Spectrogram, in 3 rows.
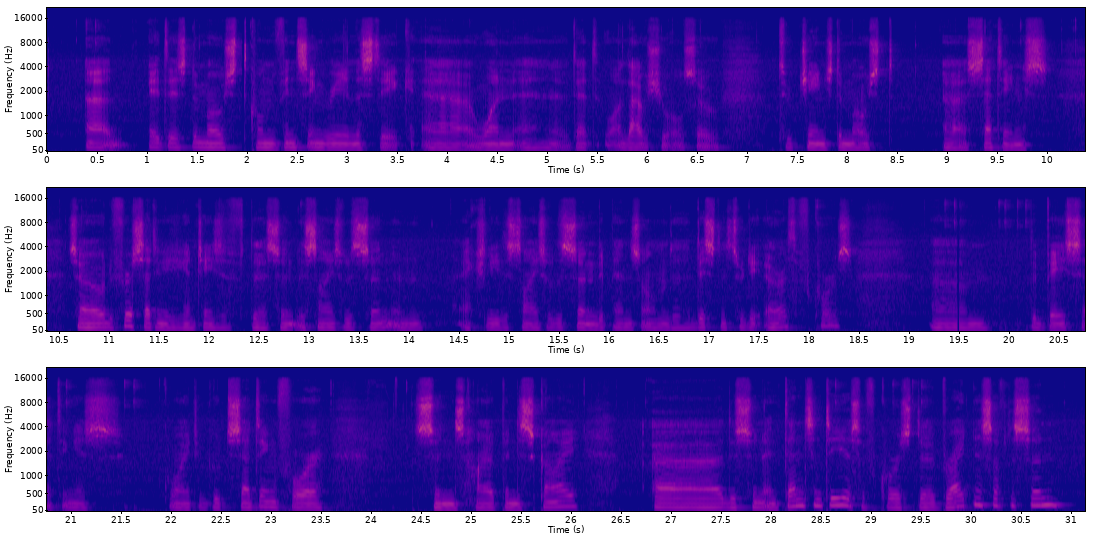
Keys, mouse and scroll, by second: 12.9-18.2 drag, 19.3 click, 19.9 click, 20.0 click, 20.6 click, 20.9 click, 21.5 click, 28.5 click, 29.2 click, 30.3-31.1 drag.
